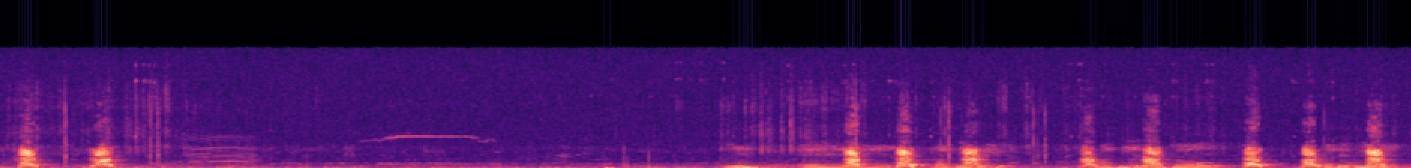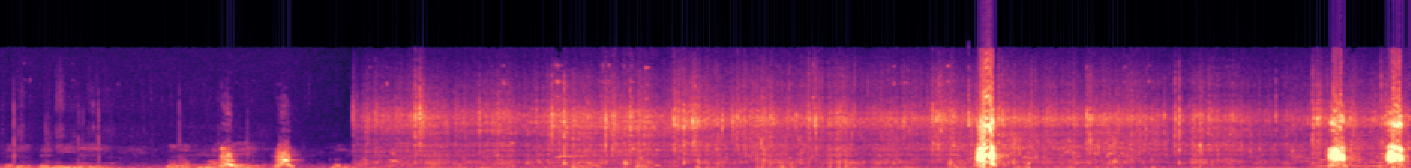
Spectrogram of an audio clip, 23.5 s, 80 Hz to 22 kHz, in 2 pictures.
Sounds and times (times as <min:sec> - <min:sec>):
Bow-wow: 0:00.1 - 0:01.1, 0:07.0 - 0:08.3, 0:09.0 - 0:09.8, 0:10.4 - 0:11.6, 0:13.6 - 0:14.3, 0:19.9 - 0:20.3, 0:22.8 - 0:23.5
Speech: 0:04.2 - 0:14.8, 0:16.0 - 0:17.6.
